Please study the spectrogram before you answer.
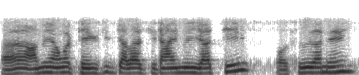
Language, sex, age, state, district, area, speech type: Bengali, male, 30-45, West Bengal, Howrah, urban, conversation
